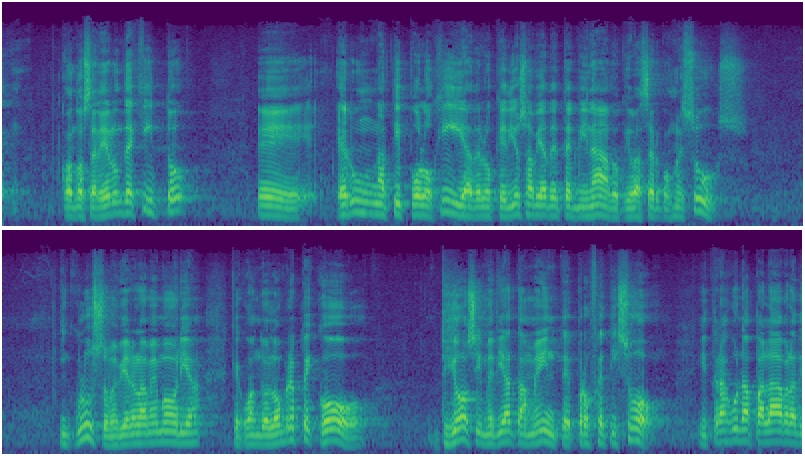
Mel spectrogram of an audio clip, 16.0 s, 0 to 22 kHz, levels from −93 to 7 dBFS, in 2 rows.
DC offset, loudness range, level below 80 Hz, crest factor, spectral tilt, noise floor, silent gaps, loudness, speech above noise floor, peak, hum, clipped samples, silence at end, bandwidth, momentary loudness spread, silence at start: under 0.1%; 3 LU; -70 dBFS; 18 dB; -3 dB/octave; -51 dBFS; none; -18 LUFS; 32 dB; -2 dBFS; none; under 0.1%; 0 s; 16.5 kHz; 12 LU; 0 s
